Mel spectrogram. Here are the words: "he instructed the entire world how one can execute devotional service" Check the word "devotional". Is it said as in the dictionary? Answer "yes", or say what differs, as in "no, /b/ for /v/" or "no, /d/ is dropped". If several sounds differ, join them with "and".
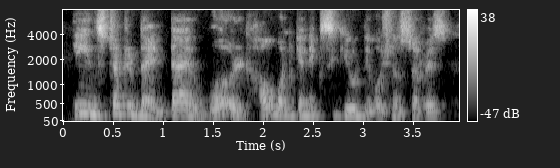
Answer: no, /n/ is dropped and /n/ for /l/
